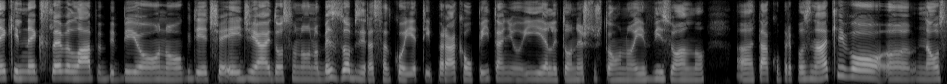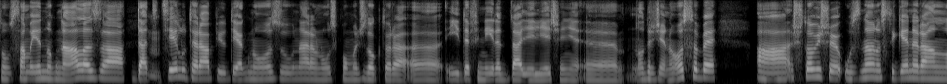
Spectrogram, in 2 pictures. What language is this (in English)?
Croatian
